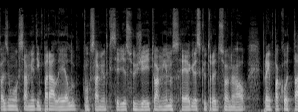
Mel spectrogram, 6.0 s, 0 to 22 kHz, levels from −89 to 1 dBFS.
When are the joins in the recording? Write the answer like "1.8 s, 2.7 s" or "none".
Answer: 1.6 s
